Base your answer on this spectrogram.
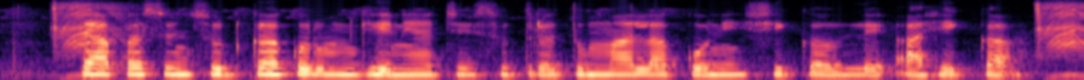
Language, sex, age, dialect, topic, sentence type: Marathi, female, 25-30, Varhadi, banking, statement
